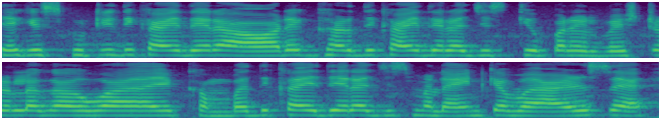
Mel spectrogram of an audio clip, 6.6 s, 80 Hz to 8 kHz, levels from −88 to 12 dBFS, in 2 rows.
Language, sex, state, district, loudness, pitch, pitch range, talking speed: Hindi, male, Odisha, Nuapada, -14 LUFS, 245 Hz, 235-250 Hz, 275 wpm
